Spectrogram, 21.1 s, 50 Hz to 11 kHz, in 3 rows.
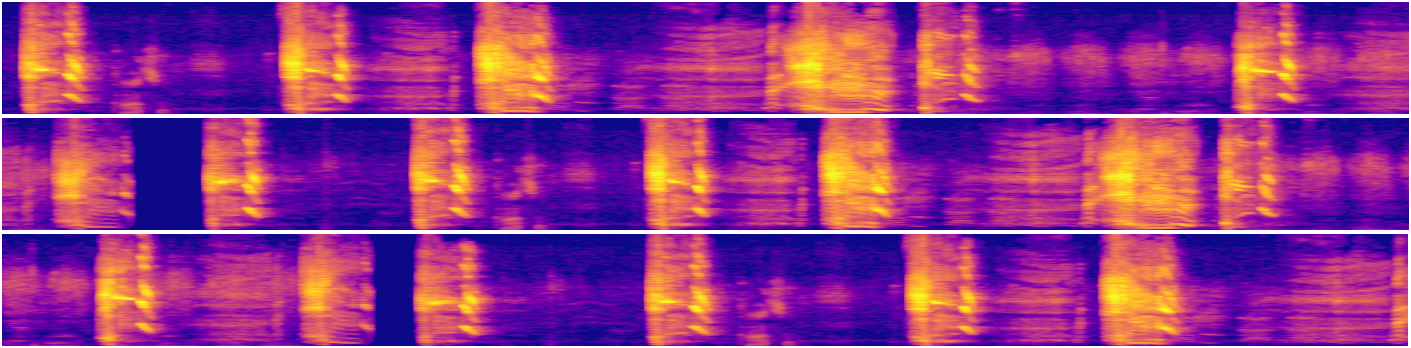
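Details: Repeated short, high-pitched squeaky whistling coughs from a 4-year-old boy with a two-day persistent cough; a toy whistle was lodged in one lung, which the x-ray showed was hyperinflated.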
